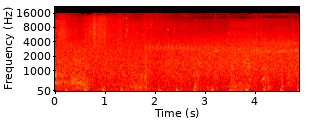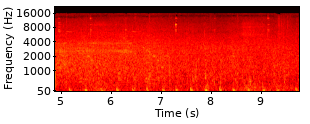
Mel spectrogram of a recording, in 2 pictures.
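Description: Leaves and brush rustle underfoot.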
